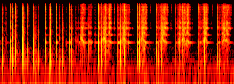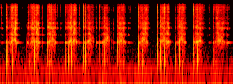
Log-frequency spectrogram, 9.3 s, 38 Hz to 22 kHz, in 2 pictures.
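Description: Fingernails rapidly tap and scratch the lid of a small round lidded metal candle tin resting on carpet. Sharp, bright clicks with a faint metallic ring around 1 kHz alternate with short, raspy scratching bursts at a fast, irregular pace.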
